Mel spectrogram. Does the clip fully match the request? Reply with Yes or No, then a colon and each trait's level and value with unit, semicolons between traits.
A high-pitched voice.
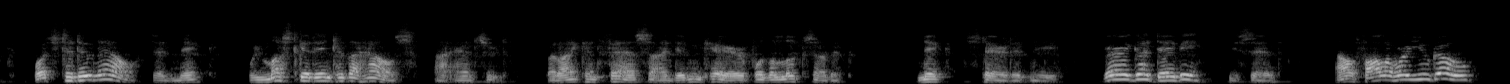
No: low, 125 Hz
